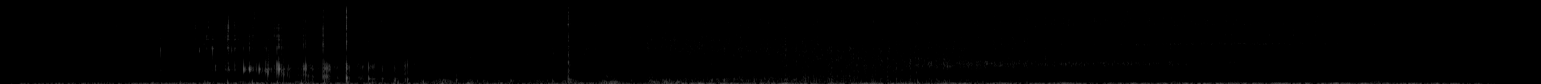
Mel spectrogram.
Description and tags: The sound of a glass being filled with a soft drink (2).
